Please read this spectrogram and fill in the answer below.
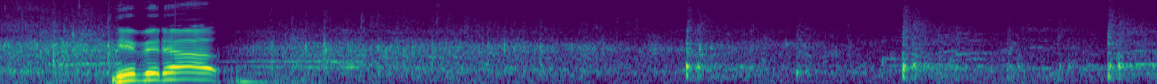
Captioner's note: applause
